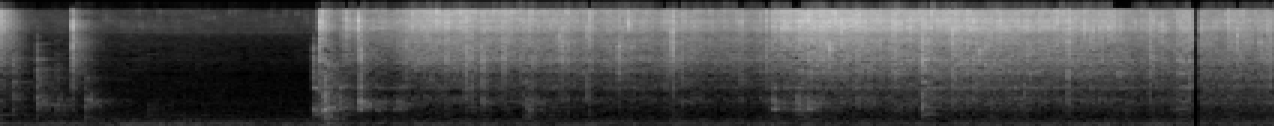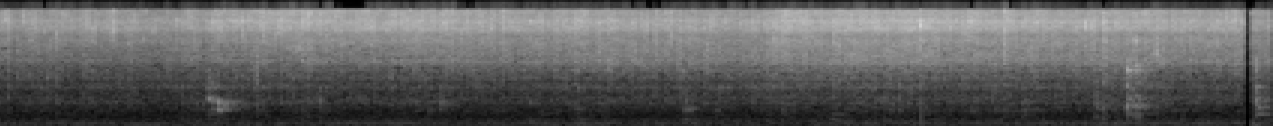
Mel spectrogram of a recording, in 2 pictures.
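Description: Hog plums tipped into hot oil tempered with dried red chillies for a chutney, a sudden loud burst of sizzling that then holds as a steady, dense frying hiss with occasional faint utensil taps.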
